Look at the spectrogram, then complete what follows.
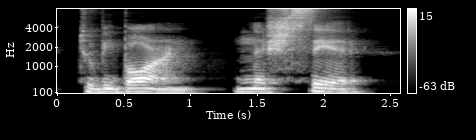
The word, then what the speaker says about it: nascer: to be born, nascer, tricky word because it has an S at the end of a syllable followed by a C next to an E or I. Why is that tricky? Because an S at the end of a syllable sounds like sh, and a C next to an E or I sounds like s. And technically, you should say sh followed by s, which can be tricky for a non-Portuguese speaker,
